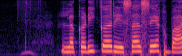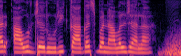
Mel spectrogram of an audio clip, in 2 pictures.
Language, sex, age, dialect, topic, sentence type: Bhojpuri, female, 18-24, Western, agriculture, statement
